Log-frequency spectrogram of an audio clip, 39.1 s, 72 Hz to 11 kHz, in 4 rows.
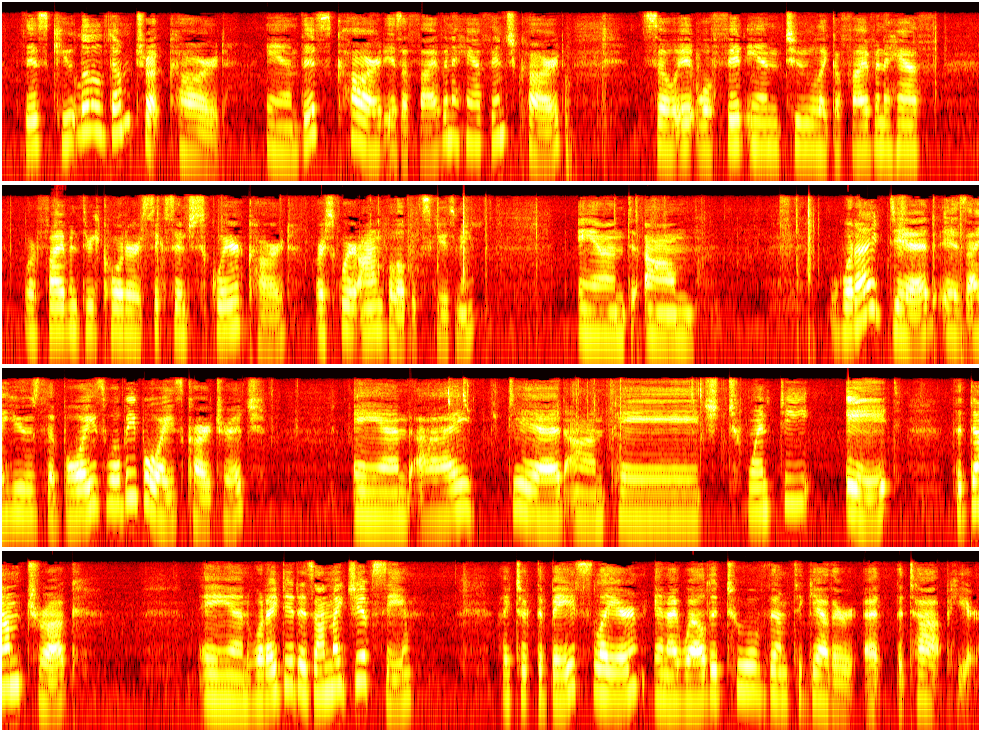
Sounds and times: Speech: 0.2s - 5.7s, 6.4s - 9.4s, 10.0s - 14.5s, 15.6s - 16.8s, 18.1s - 22.2s, 23.1s - 28.5s, 29.1s - 30.1s, 31.3s - 33.5s, 34.3s - 39.0s.

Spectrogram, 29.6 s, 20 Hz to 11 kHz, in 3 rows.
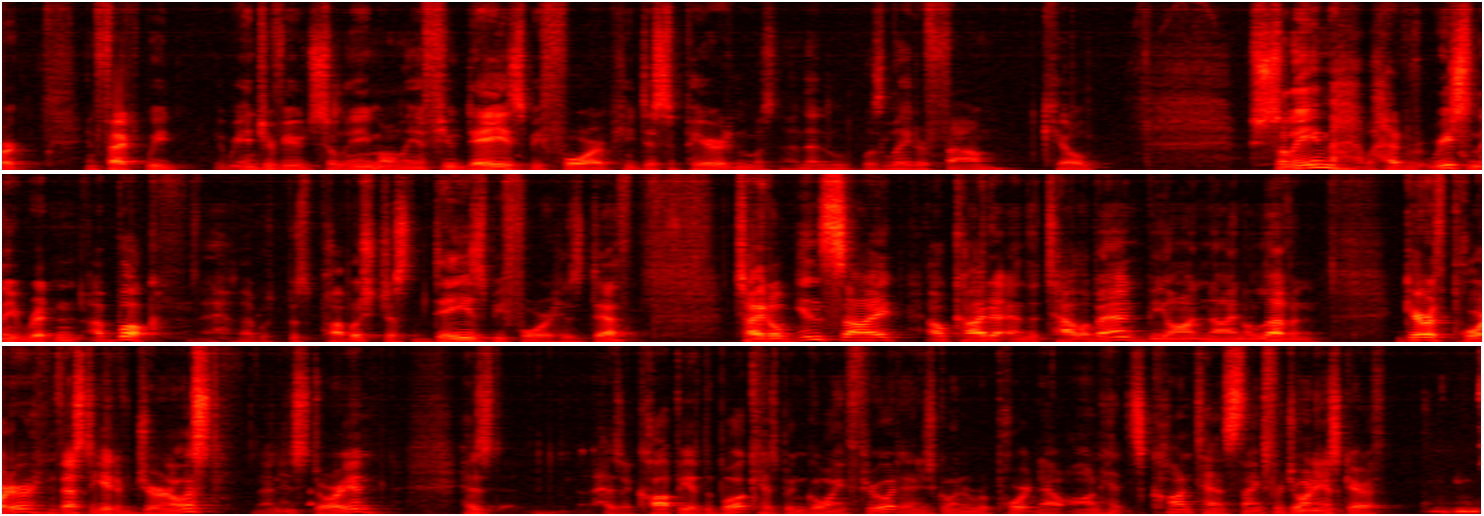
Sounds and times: Speech: 0.0s - 7.4s, 8.3s - 14.2s, 14.8s - 29.5s.

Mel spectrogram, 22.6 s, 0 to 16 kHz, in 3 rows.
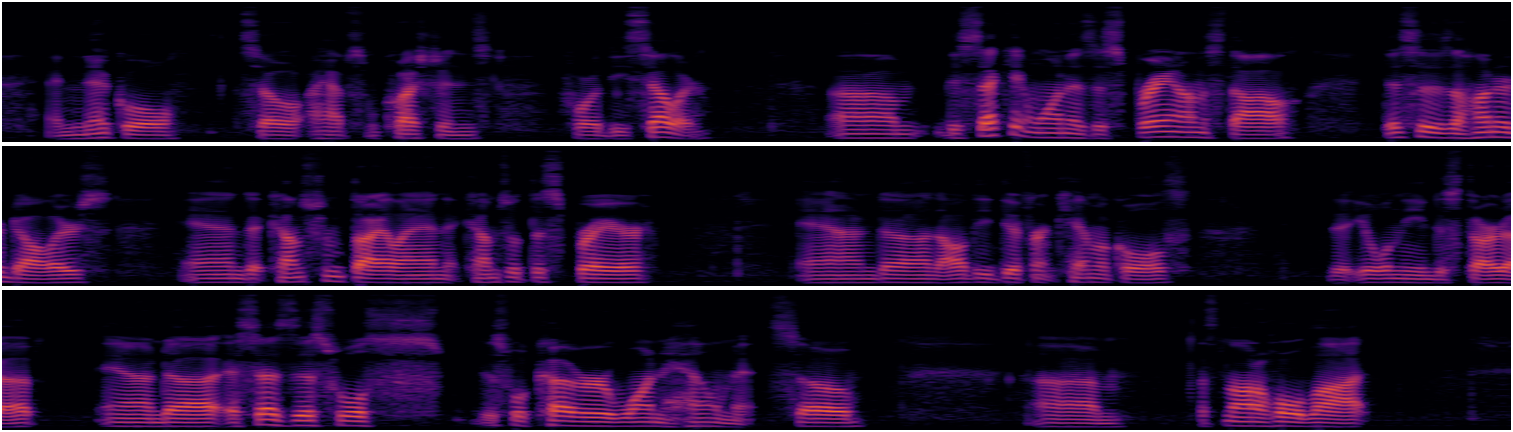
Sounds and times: Speech: 0.2s - 3.6s, 4.2s - 10.9s, 11.6s - 13.6s, 14.2s - 19.5s, 20.2s - 22.0s.

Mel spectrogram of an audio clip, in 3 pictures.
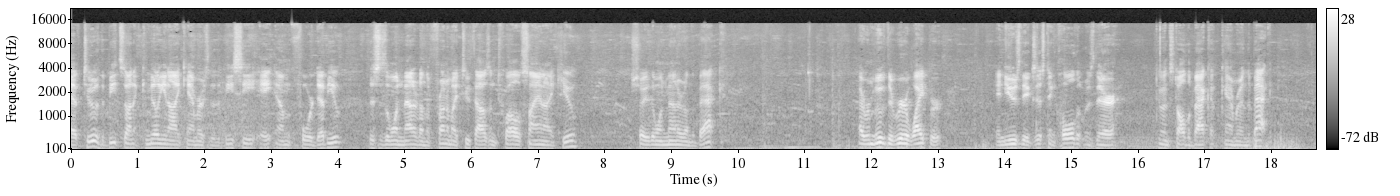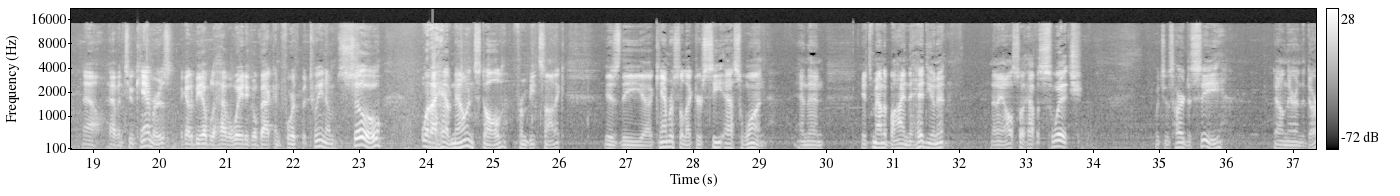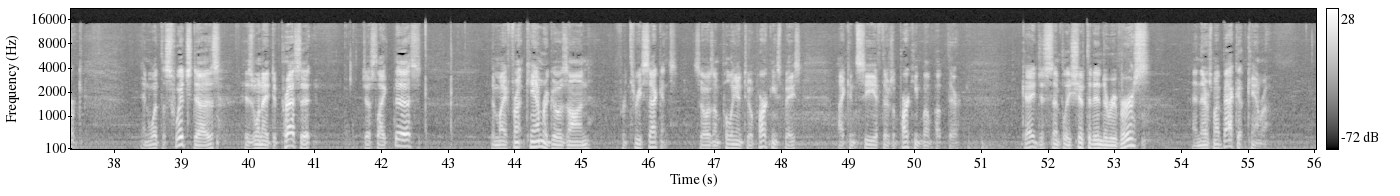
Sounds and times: Speech: 0.0s - 11.1s, 11.8s - 26.1s, 26.7s - 31.9s, 32.5s - 33.9s, 34.9s - 36.1s, 36.7s - 37.5s, 38.4s - 41.0s, 41.7s - 42.7s, 43.6s - 50.7s, 51.6s - 53.6s, 54.2s - 55.4s.

